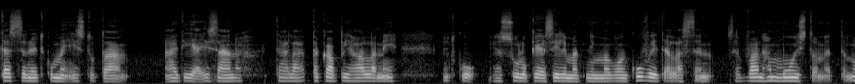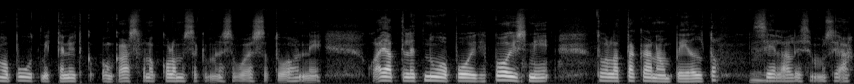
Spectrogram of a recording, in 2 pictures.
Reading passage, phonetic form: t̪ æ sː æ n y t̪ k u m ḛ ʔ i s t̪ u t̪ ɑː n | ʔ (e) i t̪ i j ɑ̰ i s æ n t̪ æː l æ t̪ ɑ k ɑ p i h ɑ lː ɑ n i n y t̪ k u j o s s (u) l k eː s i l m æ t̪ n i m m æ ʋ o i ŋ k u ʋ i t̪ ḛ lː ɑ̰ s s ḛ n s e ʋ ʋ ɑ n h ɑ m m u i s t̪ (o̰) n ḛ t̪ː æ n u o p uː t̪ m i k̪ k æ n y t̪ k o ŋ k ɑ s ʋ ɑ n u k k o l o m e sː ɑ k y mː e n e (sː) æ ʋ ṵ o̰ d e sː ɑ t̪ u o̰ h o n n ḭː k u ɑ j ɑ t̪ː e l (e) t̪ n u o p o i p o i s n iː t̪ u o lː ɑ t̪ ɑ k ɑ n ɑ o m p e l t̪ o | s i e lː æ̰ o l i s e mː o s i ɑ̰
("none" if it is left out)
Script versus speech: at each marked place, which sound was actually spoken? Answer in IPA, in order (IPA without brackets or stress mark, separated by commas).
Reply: æ, u, o̰, sː, e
